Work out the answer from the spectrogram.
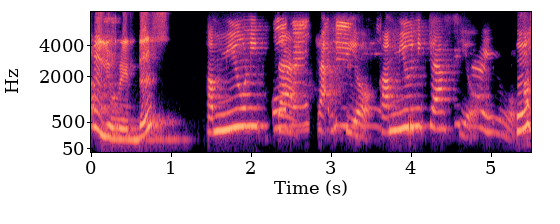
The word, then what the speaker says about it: communication: Here, when we have letters T-I-O-N together, pronunciation will be C-O.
